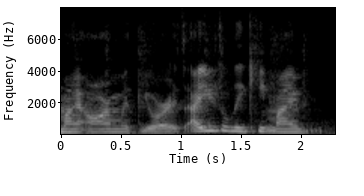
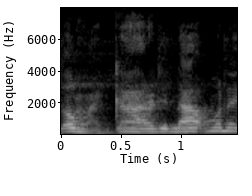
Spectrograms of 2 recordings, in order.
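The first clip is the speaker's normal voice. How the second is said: put-on voice sounding relieved. Retelling the cousin's reaction in the bathroom: imitating a relieved voice. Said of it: "hear the relief in his voice".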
